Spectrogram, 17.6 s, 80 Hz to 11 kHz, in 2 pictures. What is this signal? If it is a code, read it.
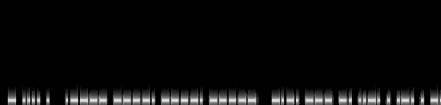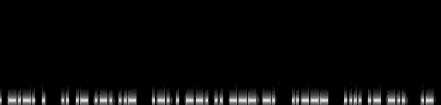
Morse code, heard as a keyed tone, about 25 wpm, 600 Hz. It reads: THE 1990 CONFERENCE IARU REGION 2 HAD A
